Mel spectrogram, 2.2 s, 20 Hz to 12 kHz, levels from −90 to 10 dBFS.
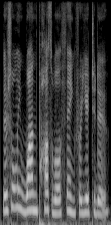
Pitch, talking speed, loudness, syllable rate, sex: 225 Hz, 245 wpm, -19 LUFS, 6.7 syllables/s, female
